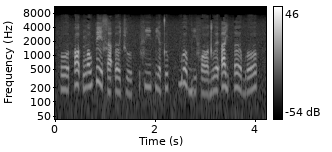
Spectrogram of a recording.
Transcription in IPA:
ʋ o˧˩ h ɔː˥˨ t̚ ŋ ɔː˧˥ w p eː˥˨ s a˩ ʔ ɤː˧˩ t͡ɕ uː˧˩ | f iː˧ p i˧˩ ə̯ t̪ u˥˨ p̚ | b oː˥˨ b i˩ f ɔː˩ d u˧ ə̯ ʔ a˥˨ j h ɤː˥˨ b oː˧˥

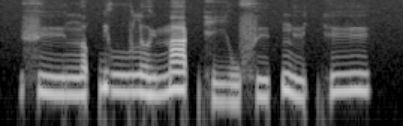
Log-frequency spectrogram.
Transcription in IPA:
f yː˨ ŋ ɐ˨˥ p̚ j uː˧ l ɵ˧ ɥ m aː˥ k̚ h iː˨˩ w f yː˨˥ k̚ ŋ yː˨ t̚ h yː˥

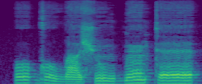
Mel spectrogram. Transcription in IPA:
o˦ ɡ o˦˨ w a˨ ʃ ũ˧ ɡ͡b ɛ̃˦ k ɛ˦

